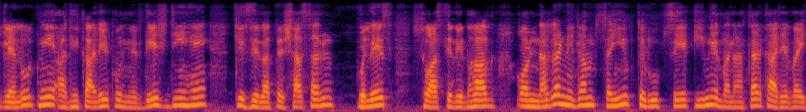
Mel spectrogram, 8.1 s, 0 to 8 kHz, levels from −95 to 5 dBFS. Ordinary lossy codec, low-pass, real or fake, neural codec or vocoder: none; 7.2 kHz; fake; codec, 44.1 kHz, 2.6 kbps, SNAC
